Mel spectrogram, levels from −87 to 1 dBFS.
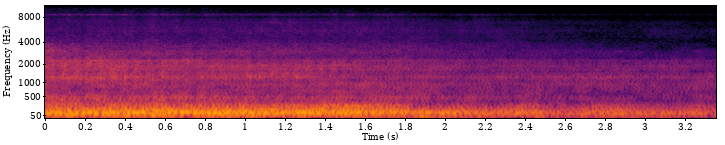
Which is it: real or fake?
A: fake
